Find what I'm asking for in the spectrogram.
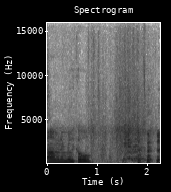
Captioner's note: laughs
